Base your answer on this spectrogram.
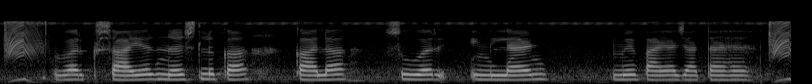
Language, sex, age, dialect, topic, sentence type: Hindi, female, 18-24, Hindustani Malvi Khadi Boli, agriculture, statement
